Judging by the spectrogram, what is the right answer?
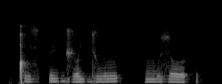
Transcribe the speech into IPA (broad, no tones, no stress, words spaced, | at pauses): ǃizθy d͡ʒoj dun | muzoθ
